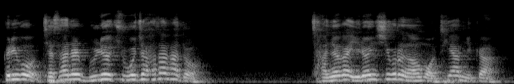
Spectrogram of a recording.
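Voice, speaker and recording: A man's voice: sits high, a little fast, darkish tone. A man, a pastor, preaching a sermon in a church, asking the congregation questions and acting out quoted voices.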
